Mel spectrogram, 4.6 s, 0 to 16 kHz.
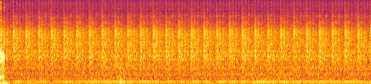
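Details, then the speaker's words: Dacia Sandero, Renault D4F 1.2 petrol engine (as in Clio), at a steady idle, recorded through a recorder and headphones: a sharp metallic knock about three times a second, deep from the bottom end. Low oil and a possible spun bearing are suspected, not confirmed. "so we've hooked up a recorder now put the headphones on and we'll see if we can get a recording of this engine knocking sound so here we go"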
